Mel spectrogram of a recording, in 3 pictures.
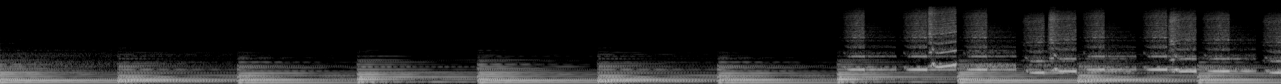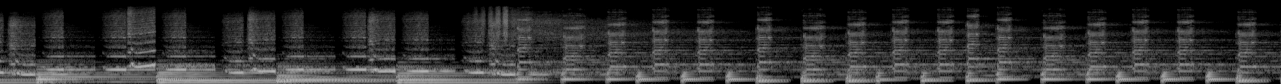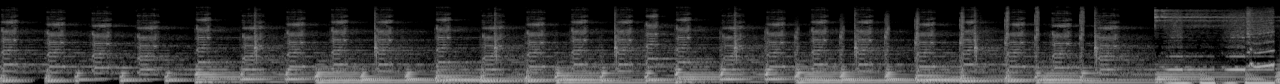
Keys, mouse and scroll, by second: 0.8-3.4 drag, 6.3 click, 7.0 click, 7.9 shift+a, 18.2-19.4 drag, 20.6 click, 22.8-32.7 drag, 32.7 o, 35.2 shift+d.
